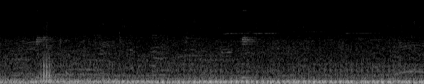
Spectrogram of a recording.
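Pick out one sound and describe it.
A motorbike engine rumbles close by.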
